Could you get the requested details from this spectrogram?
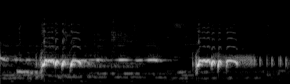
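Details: Local zebra dove used to lure wild birds: two rolling trilled coo phrases, each trailing into a long even purr, the second ending in separate beaded notes.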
